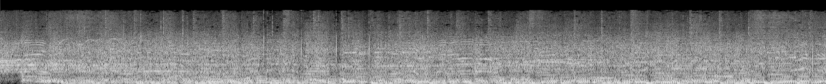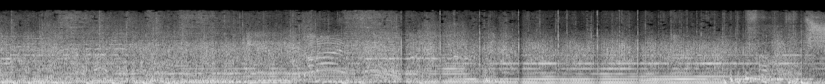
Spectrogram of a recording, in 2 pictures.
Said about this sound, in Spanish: Estamos encantados. Un aplauso para Aymar Navarro, en La Resistencia.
